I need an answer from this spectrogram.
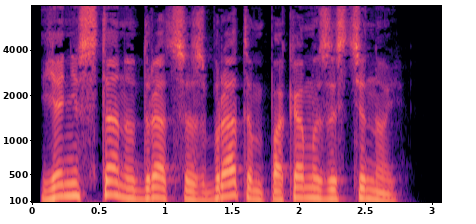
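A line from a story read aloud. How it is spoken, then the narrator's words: Calm, suppressed anger. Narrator (Russian): ответил Джон спокойно, хотя внутри у него все кипело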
